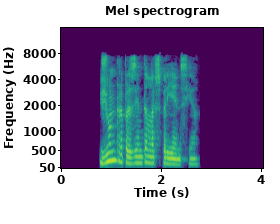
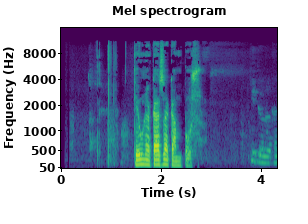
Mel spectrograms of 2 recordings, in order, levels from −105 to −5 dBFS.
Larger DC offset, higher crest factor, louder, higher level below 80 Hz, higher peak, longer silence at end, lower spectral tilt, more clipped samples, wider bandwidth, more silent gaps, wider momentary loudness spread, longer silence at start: neither; second, 18 dB vs 24 dB; second, -24 LUFS vs -21 LUFS; about the same, -64 dBFS vs -60 dBFS; second, -10 dBFS vs -2 dBFS; first, 1.3 s vs 0 s; about the same, -4.5 dB/octave vs -5.5 dB/octave; neither; second, 8.2 kHz vs 11.5 kHz; neither; second, 13 LU vs 24 LU; second, 0.8 s vs 1.45 s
